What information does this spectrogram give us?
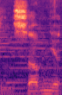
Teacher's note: Insomnio termina en O, la sílaba tónica es la penúltima.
